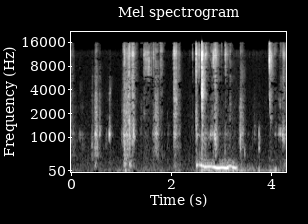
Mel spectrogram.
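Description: Crunchy Doritos tortilla chips being chewed close to the microphone, in several short crackling bursts. A low hummed voice sounds briefly in the middle.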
